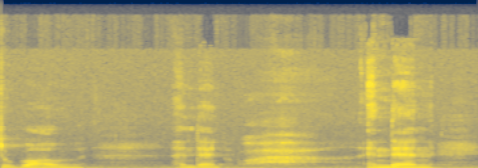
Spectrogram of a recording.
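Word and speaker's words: וו: The sound of vav, because the vav is wav, actually, in the original pronunciation, it's wav, and then wah, and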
